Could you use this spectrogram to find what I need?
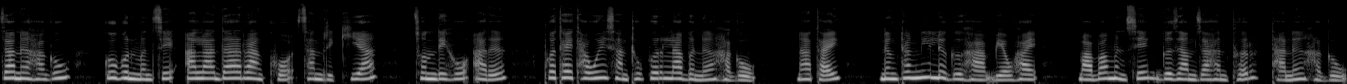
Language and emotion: Bodo, neutral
